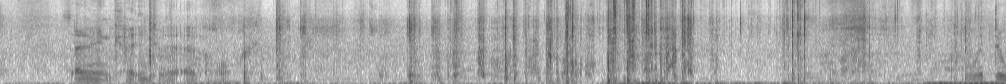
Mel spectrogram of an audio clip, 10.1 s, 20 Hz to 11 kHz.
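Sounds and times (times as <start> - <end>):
cardboard box being torn open: 4.1 - 9.9.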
